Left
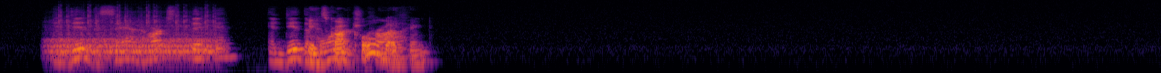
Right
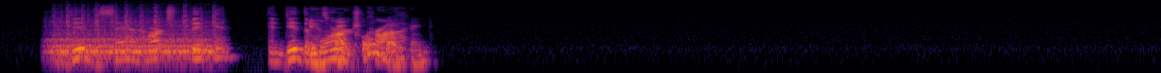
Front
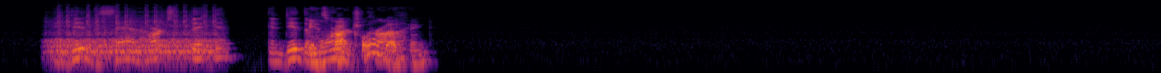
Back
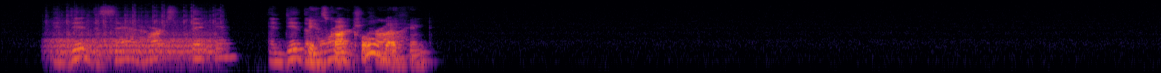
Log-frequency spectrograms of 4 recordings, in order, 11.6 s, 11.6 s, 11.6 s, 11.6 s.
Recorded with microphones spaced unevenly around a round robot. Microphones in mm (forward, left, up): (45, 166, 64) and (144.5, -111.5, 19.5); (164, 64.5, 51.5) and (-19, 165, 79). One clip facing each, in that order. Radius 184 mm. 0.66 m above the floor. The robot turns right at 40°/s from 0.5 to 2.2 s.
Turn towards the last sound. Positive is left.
turn(degrees=110)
